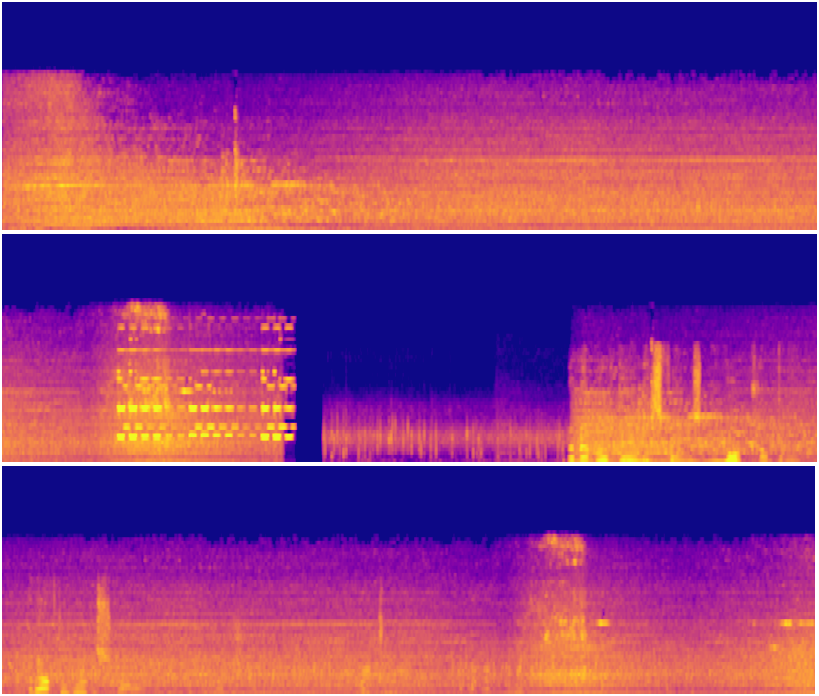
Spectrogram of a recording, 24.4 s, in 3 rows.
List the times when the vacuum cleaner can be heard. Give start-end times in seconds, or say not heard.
0.0-11.0, 13.1-24.3.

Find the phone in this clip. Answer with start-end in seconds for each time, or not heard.
9.3-11.1.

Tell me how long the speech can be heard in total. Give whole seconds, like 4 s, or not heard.
7 s.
